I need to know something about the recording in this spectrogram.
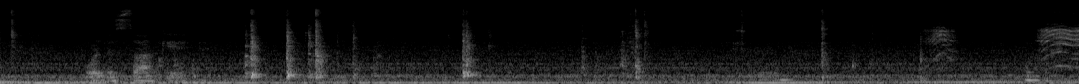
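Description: Packaging and plastic rustle and click as items are handled.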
